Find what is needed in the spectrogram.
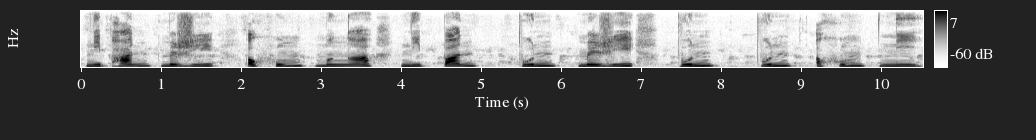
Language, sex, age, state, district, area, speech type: Manipuri, female, 18-30, Manipur, Kangpokpi, urban, read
